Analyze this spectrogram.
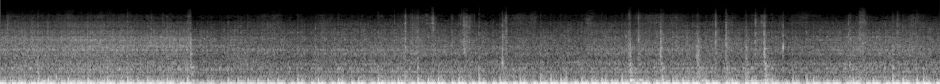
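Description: Air-cooled Loncin 30 hp engine of a Krosh all-terrain vehicle idling steadily with an even pulse, warming up after a cold start in frost. A few light knocks come through around the middle.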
